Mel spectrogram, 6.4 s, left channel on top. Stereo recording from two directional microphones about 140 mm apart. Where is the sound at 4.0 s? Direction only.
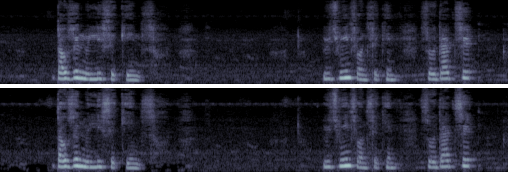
35° right (ahead or behind).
